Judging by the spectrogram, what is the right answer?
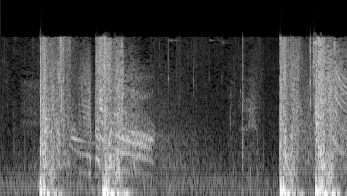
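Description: Rapid bursts of gunfire from The Last of Us, with two clusters of loud, sharp shots separated by a quieter stretch holding a single crack, all close and punchy.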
